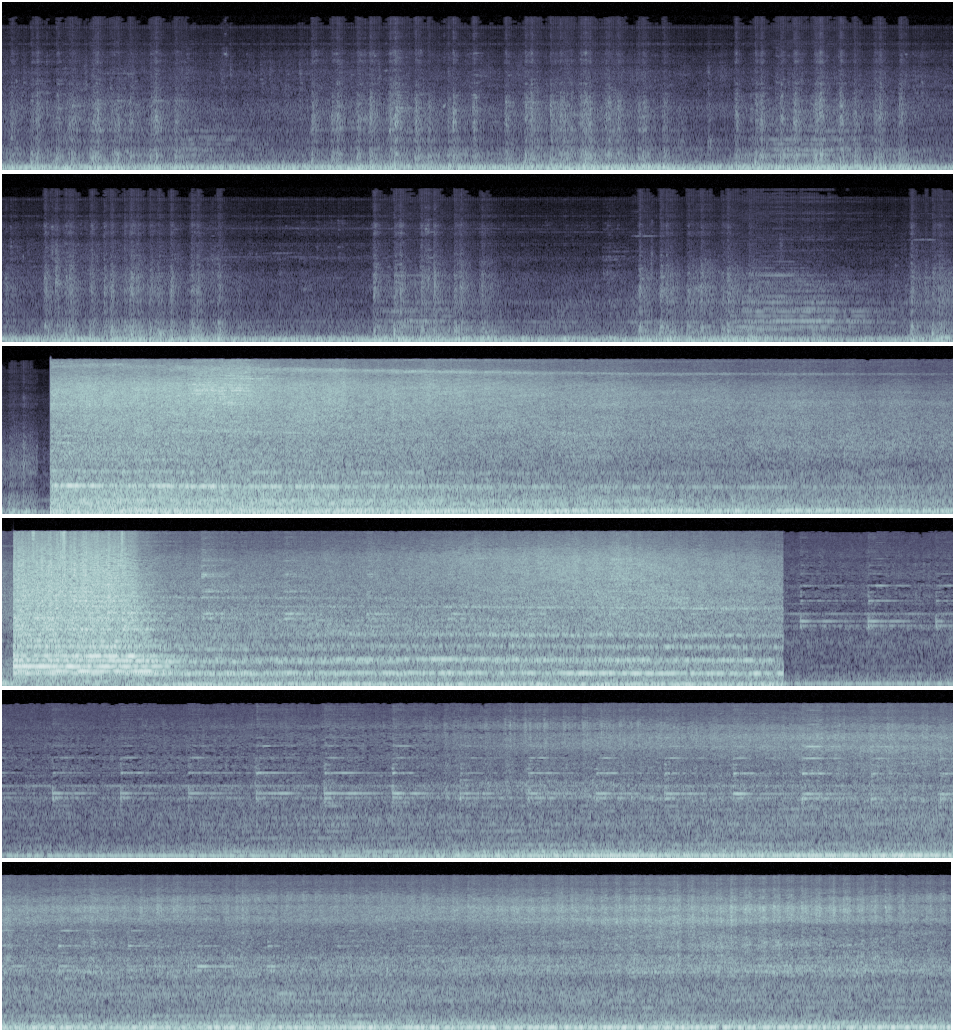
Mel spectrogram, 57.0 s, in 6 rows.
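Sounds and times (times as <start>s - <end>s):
diesel locomotives rumbling past: 0.0s - 57.0s
freight train rolling by: 0.0s - 57.0s
locomotive air horn: 19.5s - 27.0s, 28.6s - 36.4s.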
